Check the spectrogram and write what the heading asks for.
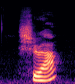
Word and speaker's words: Syrah: My first crush, S-Y-R-A. – Syrah.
